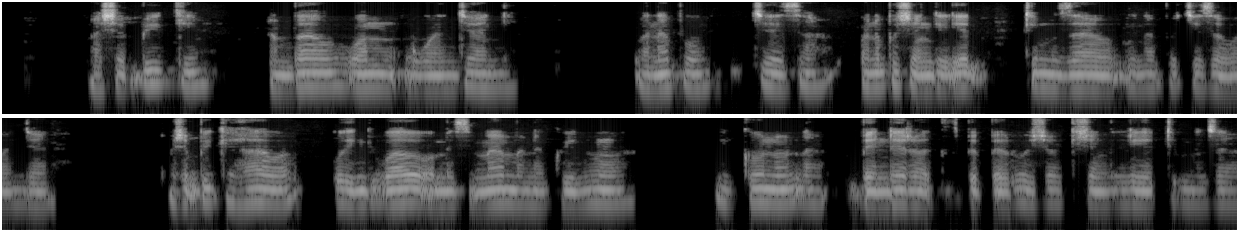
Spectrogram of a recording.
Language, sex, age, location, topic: Swahili, male, 25-35, Wajir, government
